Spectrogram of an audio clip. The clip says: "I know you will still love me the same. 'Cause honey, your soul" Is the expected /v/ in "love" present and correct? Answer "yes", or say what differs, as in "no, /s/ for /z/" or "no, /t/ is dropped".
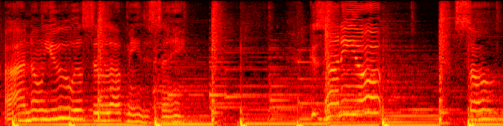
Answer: yes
